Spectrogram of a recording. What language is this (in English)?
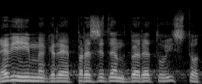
Czech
